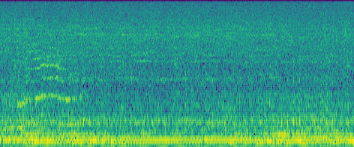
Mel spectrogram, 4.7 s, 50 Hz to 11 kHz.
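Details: Black house cat, walking around, filmed on a Canon EOS 650D, gives one short, soft meow near the start, a faint wavering tone under a second long, then falls quiet over a steady low electrical hum.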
